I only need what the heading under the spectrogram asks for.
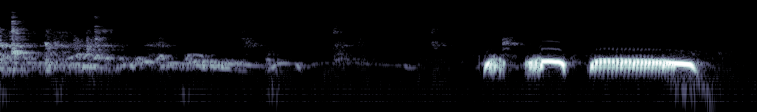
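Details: Spotted dove provoking call used in training: soft murmuring sounds fade out, then a short pip, a clipped coo and one long, rough, hollow coo that drops at its end.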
